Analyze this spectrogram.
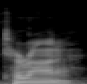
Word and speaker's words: Toronto: about Toronto, and how if you're from Toronto, you always drop the second T, and it's more like Tirana than, But there was another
